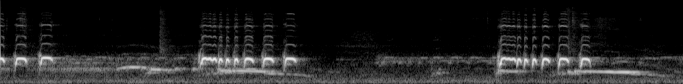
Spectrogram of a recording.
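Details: Local zebra dove, a keen singer, used to lure other doves into calling: bursts of five or six rapid, ringing staccato coos repeated about every three seconds, with softer drawn-out lower cooing between bursts.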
